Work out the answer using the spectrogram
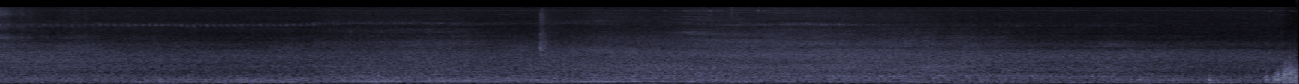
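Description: Steady low rumble of car engines and traffic. A low engine hum grows louder from about four seconds in, then fades again.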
